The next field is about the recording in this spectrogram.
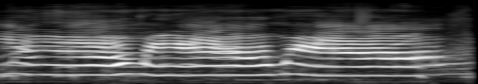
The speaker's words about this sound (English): And it's a big old cat.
